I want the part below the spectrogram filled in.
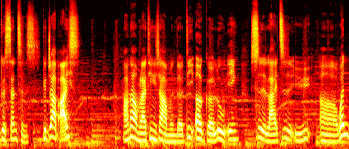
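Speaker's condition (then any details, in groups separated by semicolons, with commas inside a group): No condition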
